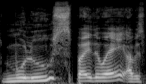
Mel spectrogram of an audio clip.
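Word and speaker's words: Mulhouse: and from there you go on trips like M house or it's pronounced Mulo by the way I was pulled up on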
